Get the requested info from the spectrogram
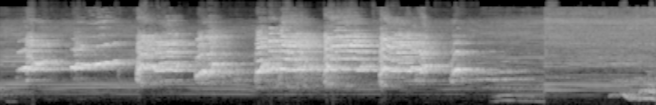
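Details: A three-month-old male Miniature Schnauzer puppy, uncooperative during his second grooming as clippers run over his body, gives loud, shrill, wavering yelps and whines in protest about every second.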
